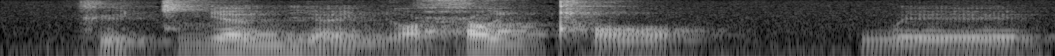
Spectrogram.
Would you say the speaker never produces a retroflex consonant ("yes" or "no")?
yes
